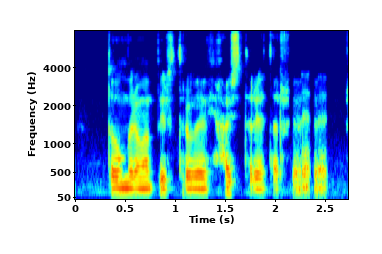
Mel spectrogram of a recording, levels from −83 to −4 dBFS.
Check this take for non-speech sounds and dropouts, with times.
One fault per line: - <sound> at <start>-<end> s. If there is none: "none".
- laugh at 2.2-2.5 s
